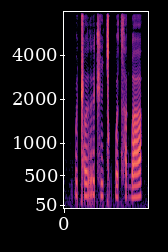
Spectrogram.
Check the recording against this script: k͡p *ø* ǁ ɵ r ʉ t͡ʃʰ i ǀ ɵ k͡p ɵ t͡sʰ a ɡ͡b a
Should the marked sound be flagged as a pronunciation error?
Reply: yes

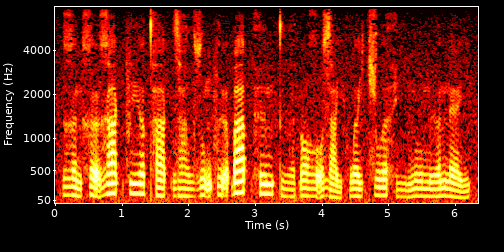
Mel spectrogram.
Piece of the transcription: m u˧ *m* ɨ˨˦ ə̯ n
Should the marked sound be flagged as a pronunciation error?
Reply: no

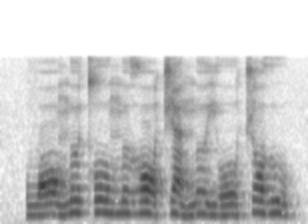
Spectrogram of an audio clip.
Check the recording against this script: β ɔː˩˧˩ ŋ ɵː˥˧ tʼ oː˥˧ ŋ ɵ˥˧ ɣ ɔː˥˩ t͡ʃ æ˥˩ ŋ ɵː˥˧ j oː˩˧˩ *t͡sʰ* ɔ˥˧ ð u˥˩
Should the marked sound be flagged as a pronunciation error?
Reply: yes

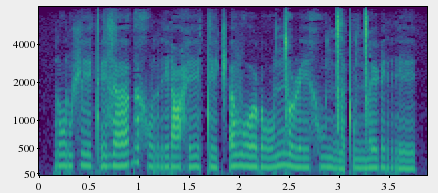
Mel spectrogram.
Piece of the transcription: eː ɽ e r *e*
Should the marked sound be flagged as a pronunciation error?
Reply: no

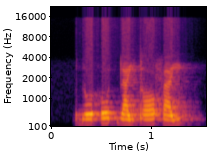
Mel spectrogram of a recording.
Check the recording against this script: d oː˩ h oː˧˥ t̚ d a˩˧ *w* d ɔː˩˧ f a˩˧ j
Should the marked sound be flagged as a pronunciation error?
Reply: yes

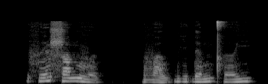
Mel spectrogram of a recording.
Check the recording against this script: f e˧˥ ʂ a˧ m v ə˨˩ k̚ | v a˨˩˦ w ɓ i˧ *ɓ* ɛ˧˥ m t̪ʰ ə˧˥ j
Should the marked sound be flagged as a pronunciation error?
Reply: yes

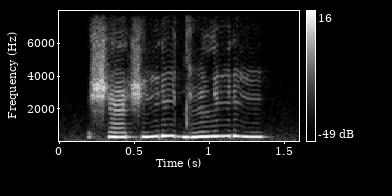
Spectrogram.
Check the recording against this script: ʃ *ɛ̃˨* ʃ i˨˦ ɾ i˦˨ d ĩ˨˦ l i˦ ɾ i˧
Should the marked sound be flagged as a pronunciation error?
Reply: no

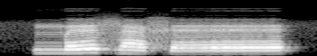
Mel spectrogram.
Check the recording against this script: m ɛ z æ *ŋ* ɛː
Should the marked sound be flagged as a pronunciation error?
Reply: yes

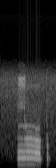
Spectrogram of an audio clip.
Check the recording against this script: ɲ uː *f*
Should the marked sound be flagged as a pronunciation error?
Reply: yes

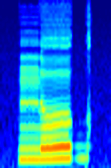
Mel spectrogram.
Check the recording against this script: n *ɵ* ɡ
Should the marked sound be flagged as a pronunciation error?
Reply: yes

